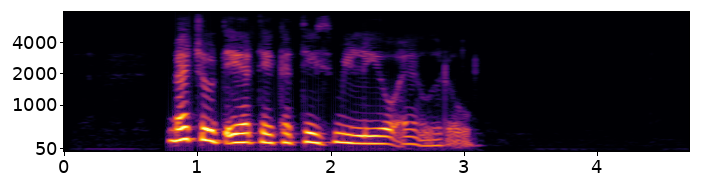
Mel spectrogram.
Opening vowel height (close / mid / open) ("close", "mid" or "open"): mid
